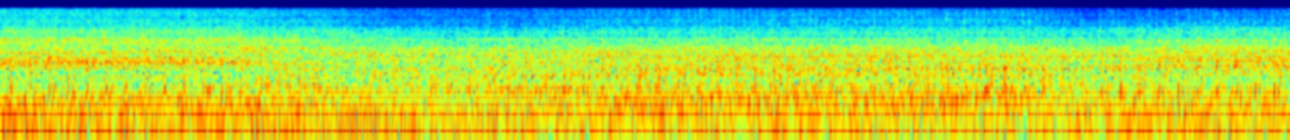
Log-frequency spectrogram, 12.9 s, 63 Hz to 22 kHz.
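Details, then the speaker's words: Ford 5.4L 3-valve V8 at hot idle: light, uneven ticking knock, loudest near the torque converter area but not converter knock; cam phaser knock. "it sounds the worst in this area right here by a torque converter and you may think it's Tor converter knock but it's not"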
